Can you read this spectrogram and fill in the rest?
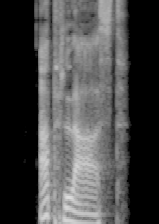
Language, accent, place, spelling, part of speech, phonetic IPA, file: German, Germany, Berlin, ablast, verb, [ˈapˌlaːst], De-ablast.ogg
- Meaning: second-person singular/plural dependent preterite of ablesen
